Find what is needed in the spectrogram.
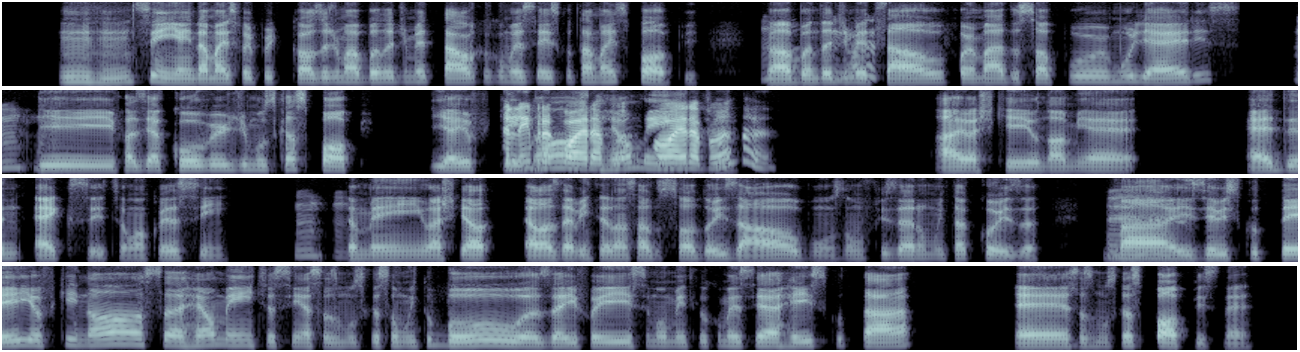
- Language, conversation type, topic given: Portuguese, podcast, Como o seu gosto musical mudou nos últimos anos?
- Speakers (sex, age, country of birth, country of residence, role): female, 40-44, Brazil, United States, host; male, 25-29, Brazil, Portugal, guest
- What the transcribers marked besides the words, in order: none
